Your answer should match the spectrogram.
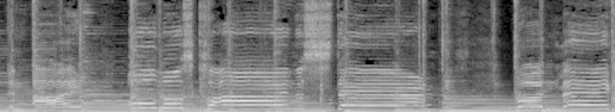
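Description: Male voice singing a melody over a strummed acoustic guitar, in an acoustic rock performance.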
